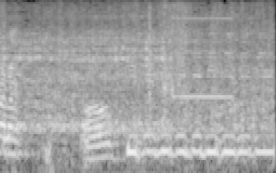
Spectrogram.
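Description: A person's voice finishing a phrase, then one long steady pitched sound held for about a second near the end.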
